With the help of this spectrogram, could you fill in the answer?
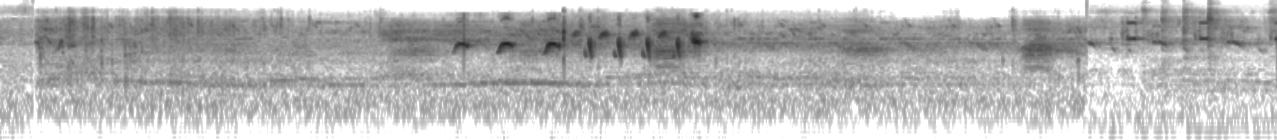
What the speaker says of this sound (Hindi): इस पंछी को हम यहाँ शिकरा कहते हैं, छोटी चिड़िया खाता है।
